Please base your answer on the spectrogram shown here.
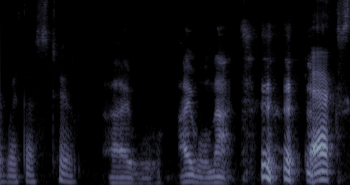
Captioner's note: laughs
